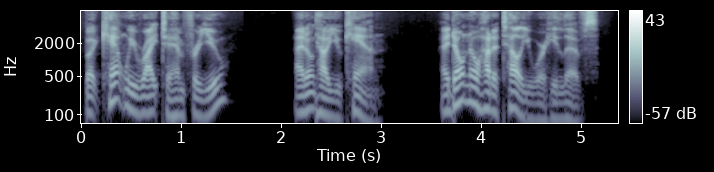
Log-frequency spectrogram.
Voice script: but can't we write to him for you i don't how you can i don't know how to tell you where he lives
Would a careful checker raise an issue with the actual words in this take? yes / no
no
